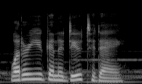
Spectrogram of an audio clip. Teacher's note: The T at the end of the word what connects with the A in the word are turning what are into what cha going to becomes going to. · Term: connected speech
